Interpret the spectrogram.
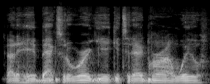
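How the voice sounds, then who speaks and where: A young man with a very deep, gravelly, husky voice that stays flat and monotone. He gives dating advice to his viewers in an easygoing, conversational way and keeps checking in with the listener as he talks. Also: fast talker. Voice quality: low, monotone, raspy voice. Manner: laid-back, peppered with "you feel me", talks with his hands. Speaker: channel host giving dating advice. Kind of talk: casual advice talk answering viewer questions.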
